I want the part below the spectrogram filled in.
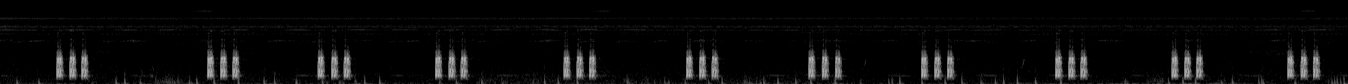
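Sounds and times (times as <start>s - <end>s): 
Rosenberg's gladiator frog Boana rosenbergi knocking call: 0.6s - 0.9s, 2.1s - 2.4s, 3.2s - 3.6s, 4.4s - 4.7s, 5.6s - 6.0s, 6.8s - 7.2s, 8.1s - 8.5s, 9.2s - 9.6s, 10.5s - 10.9s, 11.7s - 12.1s, 12.9s - 13.3s.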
